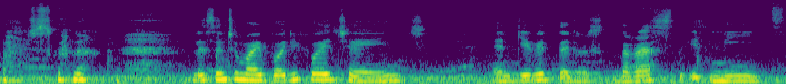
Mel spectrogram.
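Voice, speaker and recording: Soft-spoken and fairly high-pitched, a woman speaks at a very slow pace with long, frequent pauses and ordinary pitch variation. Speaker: vlogger. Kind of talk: casual vlog talk to camera. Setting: at home in bed.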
